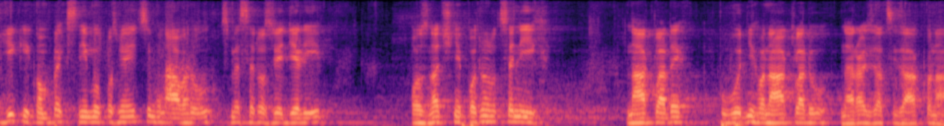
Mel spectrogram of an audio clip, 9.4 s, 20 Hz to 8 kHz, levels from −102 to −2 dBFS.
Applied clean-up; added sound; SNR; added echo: neural separator model SepFormer DNS4.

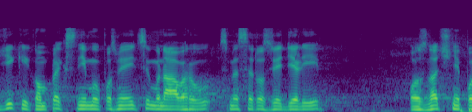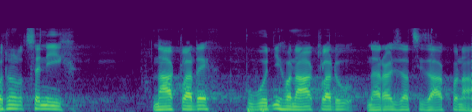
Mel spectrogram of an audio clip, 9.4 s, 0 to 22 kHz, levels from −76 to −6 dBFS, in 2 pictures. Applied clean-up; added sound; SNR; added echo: none; none; none; none.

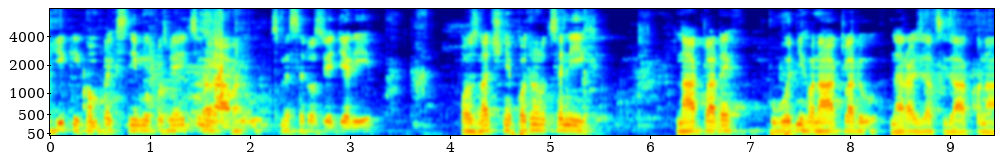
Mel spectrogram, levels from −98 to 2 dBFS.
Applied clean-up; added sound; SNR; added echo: classical method WPE with log-MMSE.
